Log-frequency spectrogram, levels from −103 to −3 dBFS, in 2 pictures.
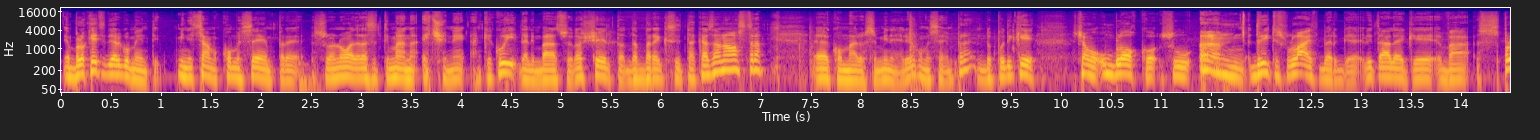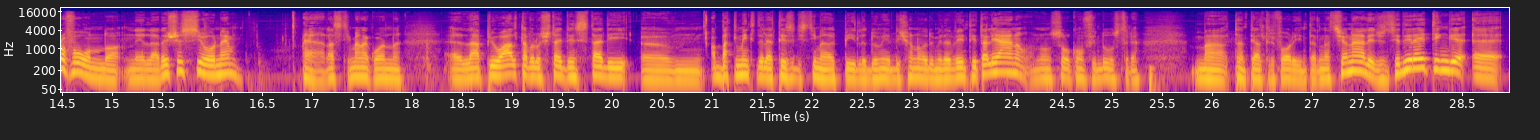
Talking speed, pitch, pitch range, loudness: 165 wpm, 115 Hz, 110-135 Hz, -21 LUFS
